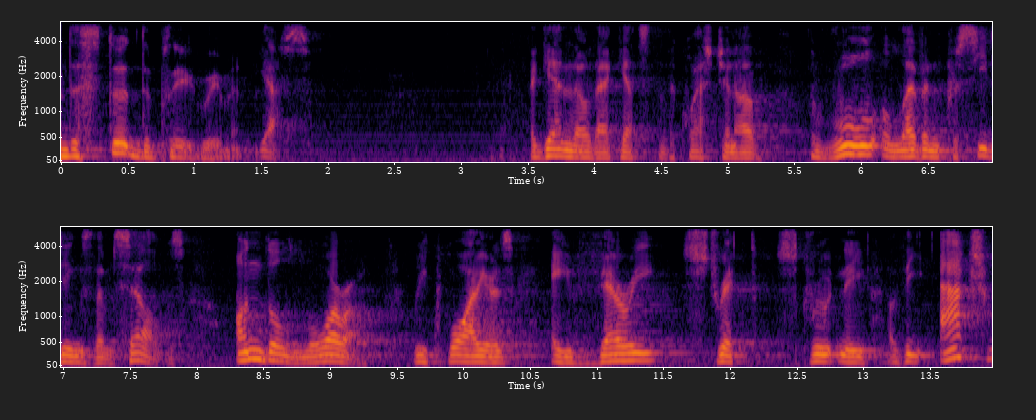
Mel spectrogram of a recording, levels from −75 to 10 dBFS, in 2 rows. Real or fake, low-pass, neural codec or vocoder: real; 5.4 kHz; none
